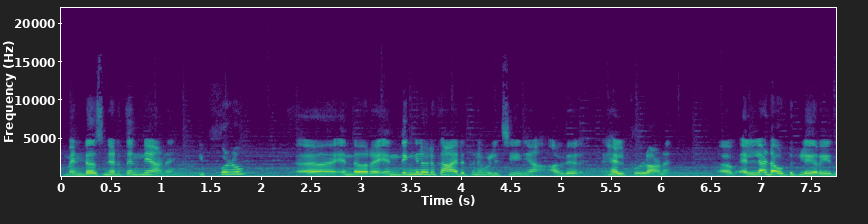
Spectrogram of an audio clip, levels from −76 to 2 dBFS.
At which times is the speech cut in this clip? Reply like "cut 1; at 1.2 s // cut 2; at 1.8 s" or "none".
none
